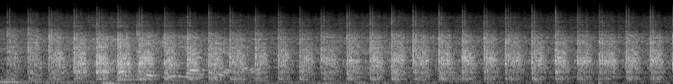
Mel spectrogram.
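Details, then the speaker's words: Nissan SR engine cranking on the starter, first rotation, turning for oil pressure: slow, even cranking, about two compression pulses a second, no tight or dead spot, no low-compression sound; turns over freely. "yeah you don't hear a tight spot or you don't hear a dead spot"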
